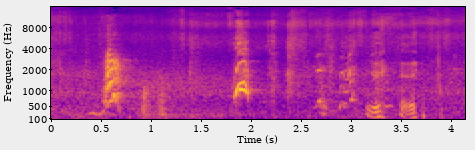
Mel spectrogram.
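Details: Corgis snapping at a hose's water jet give two loud, sharp barks about a second apart, followed by quieter yips and short grunting sounds against a background hiss of running water.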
